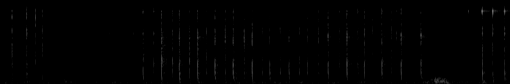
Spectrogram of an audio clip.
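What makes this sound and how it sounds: A small, hollow pink and blue plastic lip balm stick is held in both hands and tapped with short nails and fingertips, giving about 40 quick, quiet, bright clicking taps in an uneven rhythm. Each tap is dry and dies away almost instantly, with a brief pause near the start and a few sharper taps at the end.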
